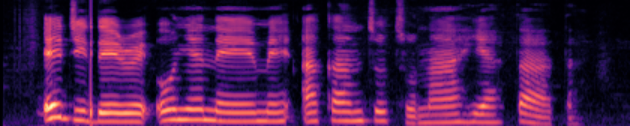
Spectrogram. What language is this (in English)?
Igbo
